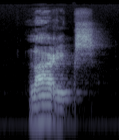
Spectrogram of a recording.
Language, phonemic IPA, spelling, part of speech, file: Dutch, /ˈlarɪks/, lariks, noun, Nl-lariks.ogg
- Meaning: larch (Larix)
